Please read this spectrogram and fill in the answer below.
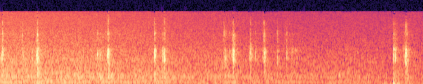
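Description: Faint, irregular keystrokes on a computer keyboard, coming in small clusters and thinning out after about three seconds, with a sharper pair of clicks at the very end.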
